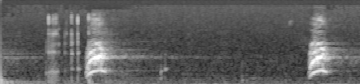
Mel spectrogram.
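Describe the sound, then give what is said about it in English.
Dog barking, two short, fairly faint barks separated by a pause of more than a second, with quiet background between them. “I have a dog, everybody.”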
